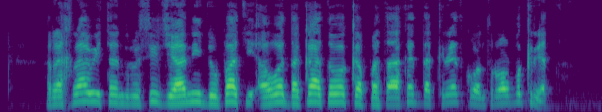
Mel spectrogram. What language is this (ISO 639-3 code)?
ckb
